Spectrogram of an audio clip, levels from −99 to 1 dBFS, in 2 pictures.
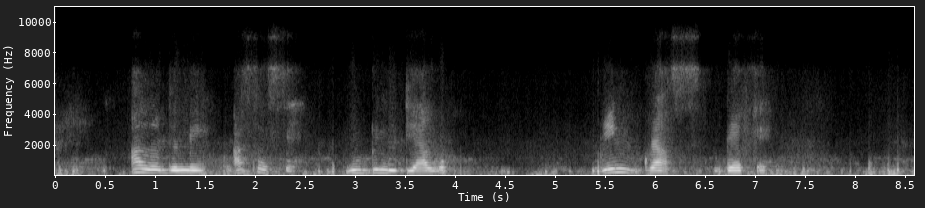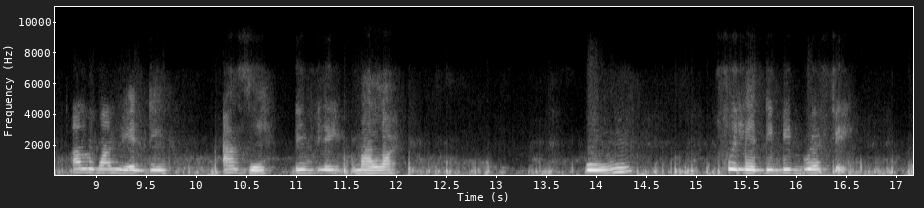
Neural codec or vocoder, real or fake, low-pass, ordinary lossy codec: codec, 16 kHz, 2 kbps, X-Codec, HuBERT features, trained on general audio; fake; 7.2 kHz; Opus, 16 kbps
